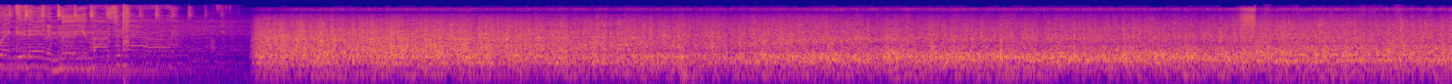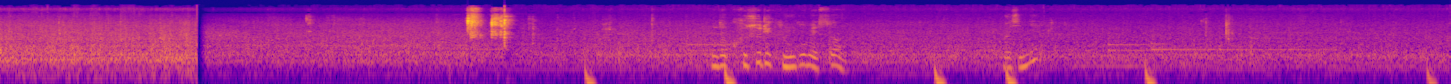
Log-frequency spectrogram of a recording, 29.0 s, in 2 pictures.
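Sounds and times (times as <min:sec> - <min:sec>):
heavy rain on a vehicle roof: 0:02.5 - 0:25.7.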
